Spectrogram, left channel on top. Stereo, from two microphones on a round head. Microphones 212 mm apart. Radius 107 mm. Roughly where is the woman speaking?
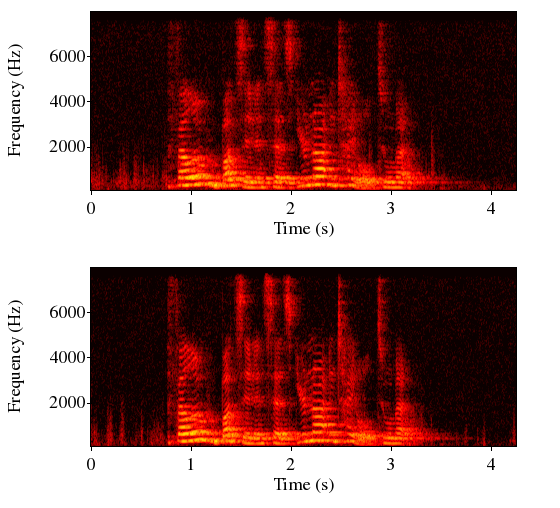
Right.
